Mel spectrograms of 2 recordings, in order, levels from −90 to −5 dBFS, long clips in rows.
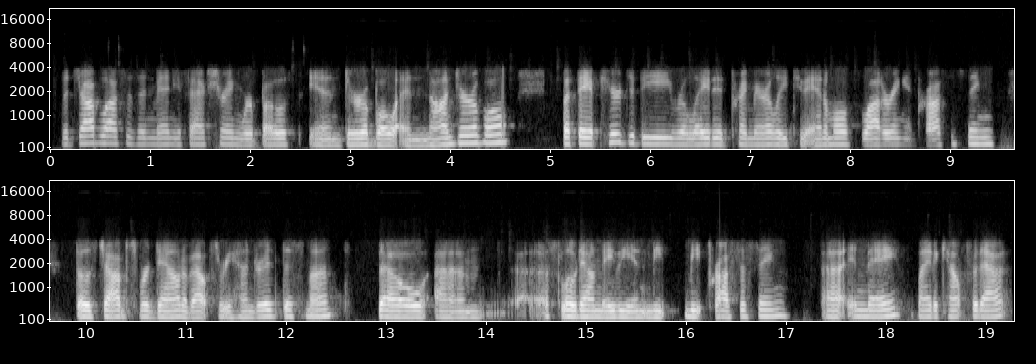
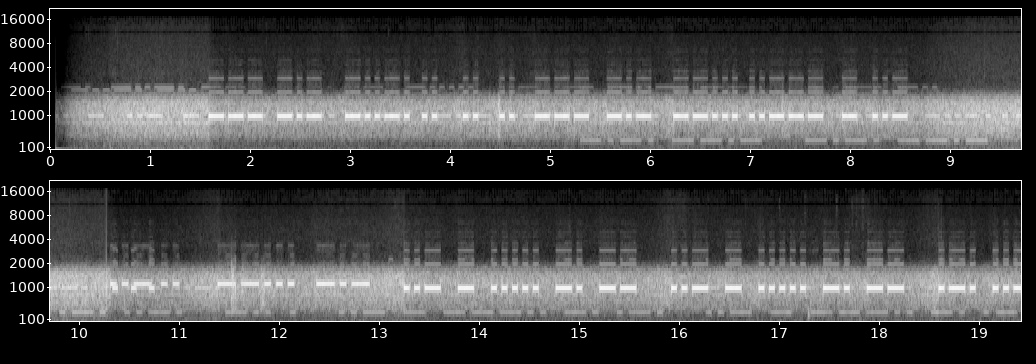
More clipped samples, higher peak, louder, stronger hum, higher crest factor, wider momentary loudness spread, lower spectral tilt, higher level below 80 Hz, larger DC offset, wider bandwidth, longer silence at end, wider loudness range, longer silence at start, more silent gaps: neither; first, 0 dBFS vs -4 dBFS; second, -20 LUFS vs -15 LUFS; neither; first, 20 dB vs 12 dB; first, 11 LU vs 5 LU; first, -9 dB/octave vs -4 dB/octave; second, -64 dBFS vs -58 dBFS; neither; second, 4.2 kHz vs 5.2 kHz; about the same, 0.05 s vs 0 s; about the same, 4 LU vs 2 LU; about the same, 0.1 s vs 0.15 s; neither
